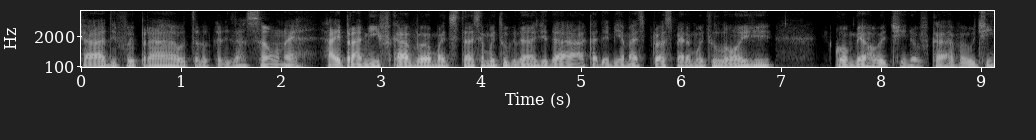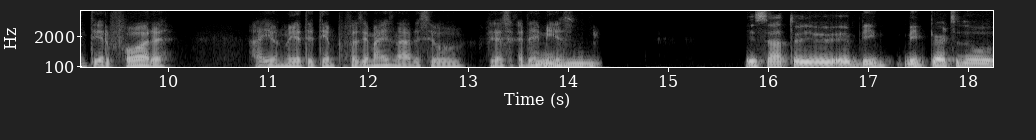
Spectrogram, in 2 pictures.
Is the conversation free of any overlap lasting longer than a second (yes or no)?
yes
